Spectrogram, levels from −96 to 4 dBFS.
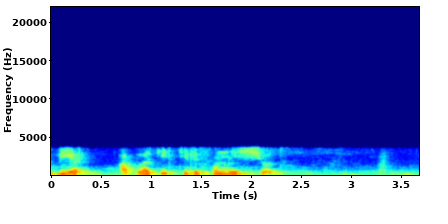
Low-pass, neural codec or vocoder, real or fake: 3.6 kHz; none; real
